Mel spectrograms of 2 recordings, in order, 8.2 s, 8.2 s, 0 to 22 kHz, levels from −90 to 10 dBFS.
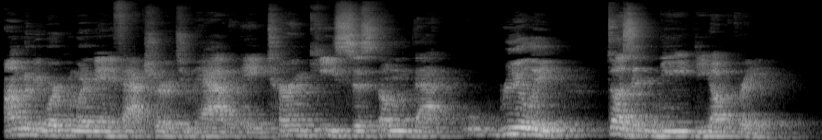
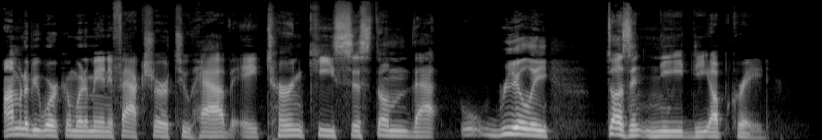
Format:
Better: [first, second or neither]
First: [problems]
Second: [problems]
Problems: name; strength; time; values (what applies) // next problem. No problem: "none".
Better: second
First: off-mic speech; far // room echo; noticeable; dies away in 0.7 s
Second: none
